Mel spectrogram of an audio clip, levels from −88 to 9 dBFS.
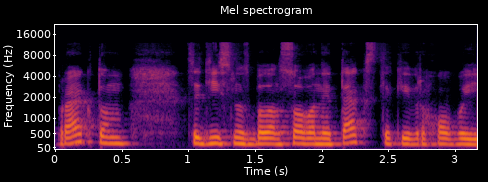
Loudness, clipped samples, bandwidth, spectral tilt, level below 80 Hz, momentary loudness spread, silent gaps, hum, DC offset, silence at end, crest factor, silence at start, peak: -24 LUFS; under 0.1%; 12.5 kHz; -7 dB/octave; -68 dBFS; 7 LU; none; none; under 0.1%; 0 s; 16 dB; 0 s; -8 dBFS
